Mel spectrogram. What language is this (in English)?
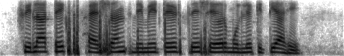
Marathi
